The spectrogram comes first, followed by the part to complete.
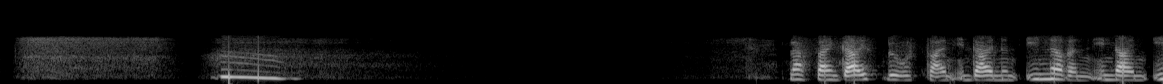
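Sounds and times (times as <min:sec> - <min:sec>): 
deep breaths: 0:00.1 - 0:04.6, 0:06.7 - 0:07.9
speech: 0:07.9 - 0:11.6.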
